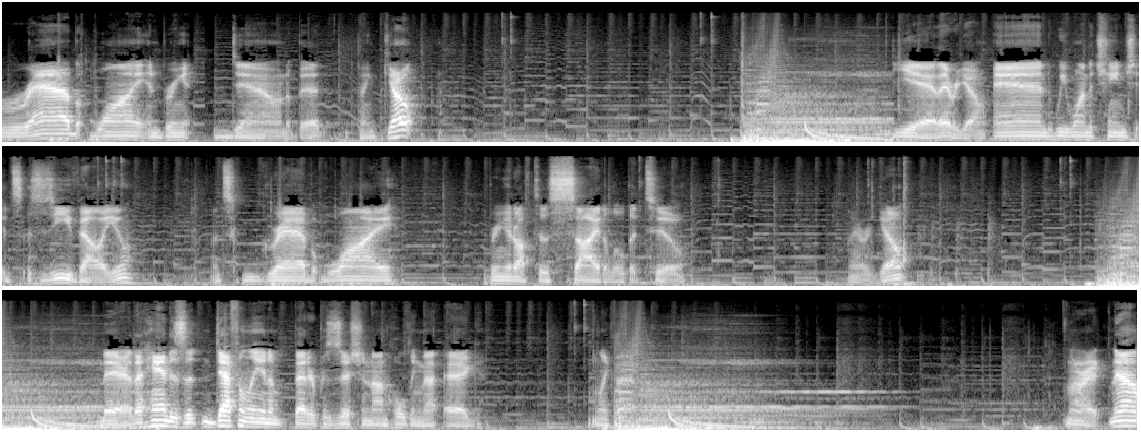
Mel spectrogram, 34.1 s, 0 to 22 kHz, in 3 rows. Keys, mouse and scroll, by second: 0.4 g, 7.0 click, 7.2 space, 8.8 space, 12.5 click, 14.0 g, 20.3 KP_0, 22.0 click, 22.2 space, 24.2 space, 28.5 click, 28.7 space, 33.1 space.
